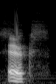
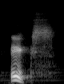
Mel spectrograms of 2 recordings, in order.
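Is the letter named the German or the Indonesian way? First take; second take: Indonesian; German. First: The letter name has the Indonesian vowel sound. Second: The letter name has the German vowel sound. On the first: The speaker calls it wrong. "Jadi bukan X" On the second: The speaker calls it right. "tapi X"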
